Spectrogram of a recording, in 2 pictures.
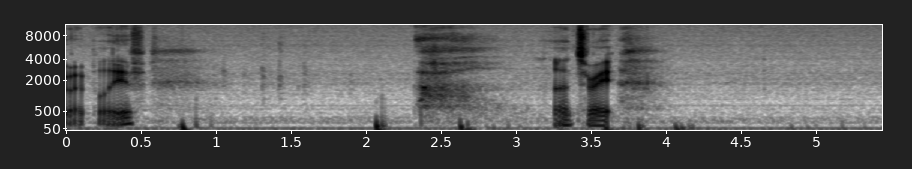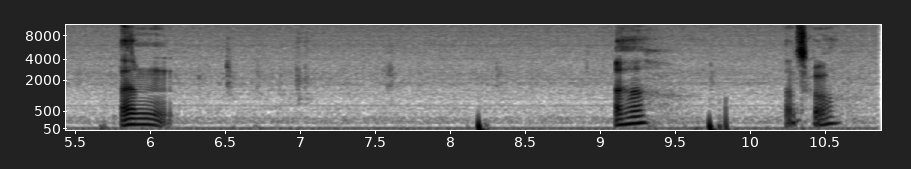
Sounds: speech

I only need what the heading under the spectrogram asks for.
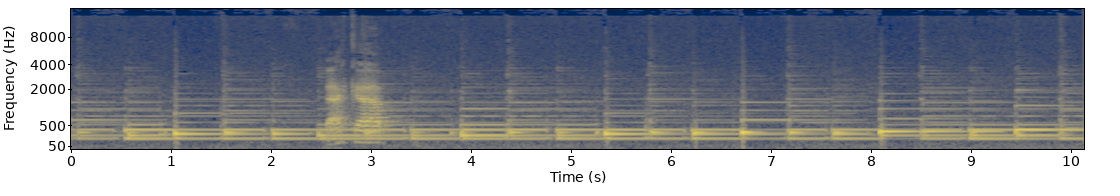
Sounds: plucked string instrument
musical instrument
speech
music
guitar
ukulele

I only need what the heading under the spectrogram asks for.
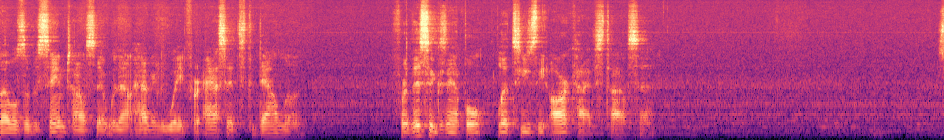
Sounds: speech

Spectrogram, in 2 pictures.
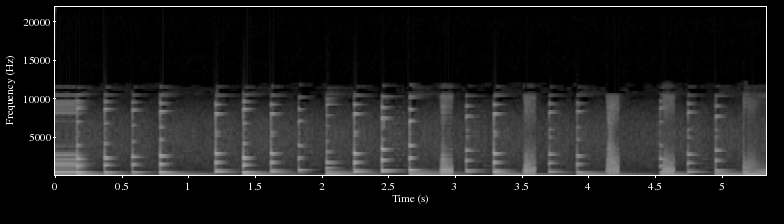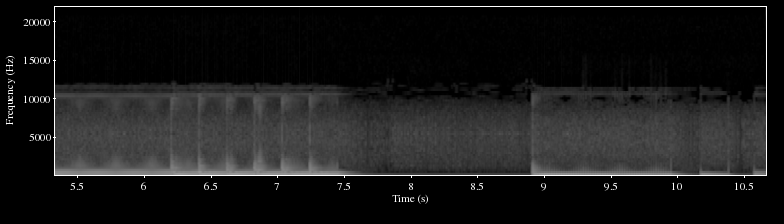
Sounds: music

